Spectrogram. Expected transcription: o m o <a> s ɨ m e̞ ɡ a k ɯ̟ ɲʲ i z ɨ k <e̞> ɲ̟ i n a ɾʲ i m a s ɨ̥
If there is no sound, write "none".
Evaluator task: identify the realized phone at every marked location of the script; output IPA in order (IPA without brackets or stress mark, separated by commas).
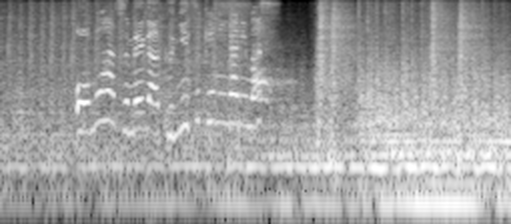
a, e̞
